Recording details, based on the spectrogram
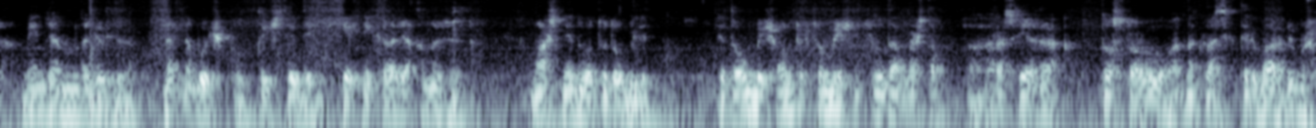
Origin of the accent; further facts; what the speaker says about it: Bishkek, Kyrgyzstan; Фрунзе шаарында төрөлгөм. Өмүр бою жашагам.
